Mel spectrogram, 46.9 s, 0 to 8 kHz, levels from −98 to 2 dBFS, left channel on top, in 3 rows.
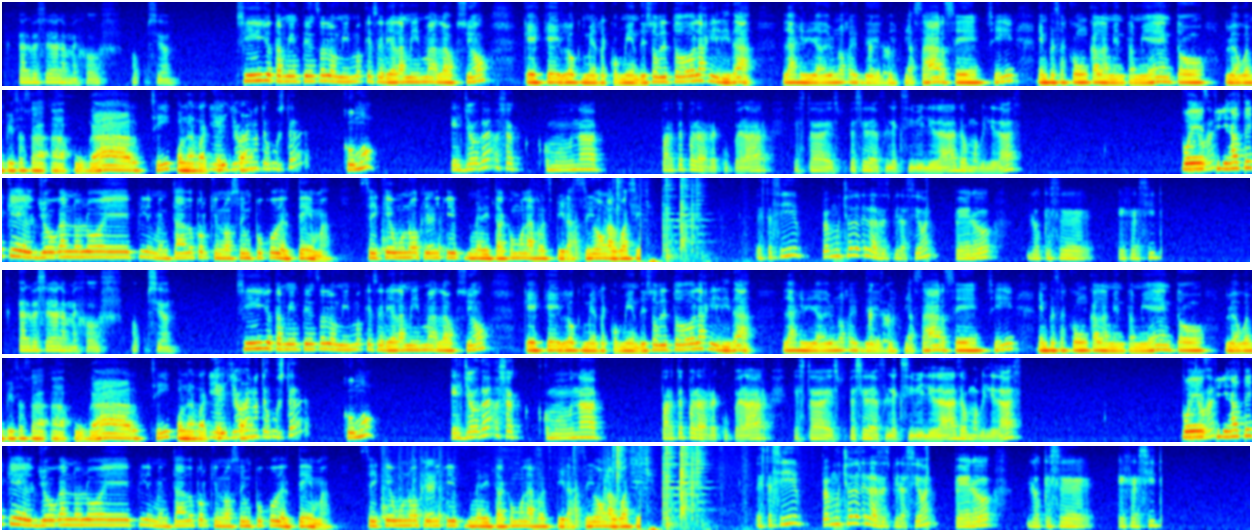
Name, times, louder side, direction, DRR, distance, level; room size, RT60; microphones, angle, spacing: voice 1, 0.2-2.2 10.8-11.2 18.2-19.5 21.2-22.1 22.4-23.2 23.9-28.4 30.4-30.8 36.4-36.8 40.7-43.8 44.1-44.9 45.2-45.8, right 1 dB, 45° right, 3.8 m, -33 dB
voice 2, 2.9-6.1 6.5-9.4 9.8-18.8 19.9-20.3 30.4-35.4 35.8-39.2, left 1 dB, 15° left, 0.5 m, -23 dB
sound 1, 36.0-37.0 37.9-38.0 38.4-40.2 40.4-40.8 41.6-42.0 42.8-42.9, right 7 dB, 80° right, 1.0 m, -36 dB
head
